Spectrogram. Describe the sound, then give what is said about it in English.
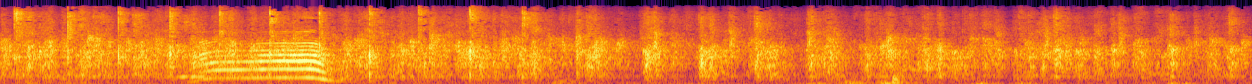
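One person clapping hands quickly and continuously to his own song, a dense, steady patter throughout, with a brief rising whoop or whistle near the start and some faint voices underneath. “For a moment there, I realized I was that jerk who's like clapping to his own songs.”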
